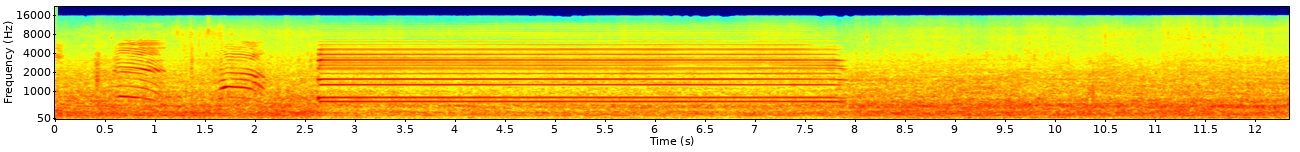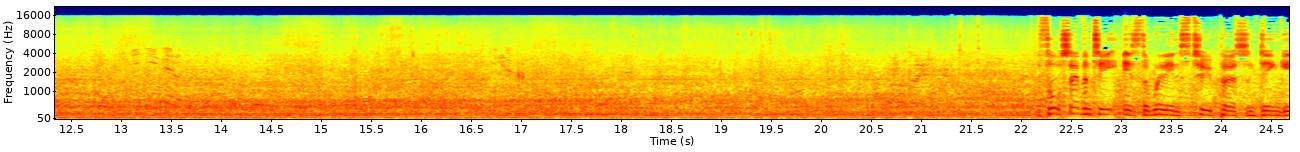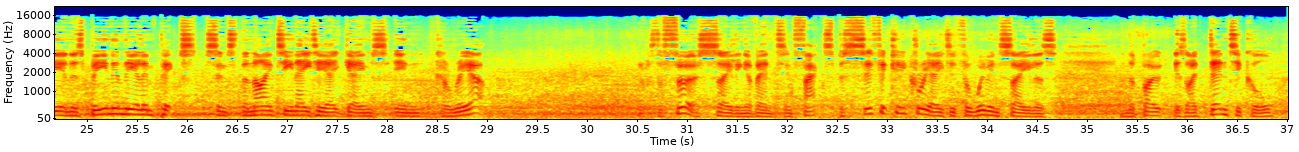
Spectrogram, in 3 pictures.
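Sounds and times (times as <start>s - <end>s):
water: 0.0s - 37.0s
wind: 0.0s - 37.0s
horn blast two notes: 2.6s - 8.0s.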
